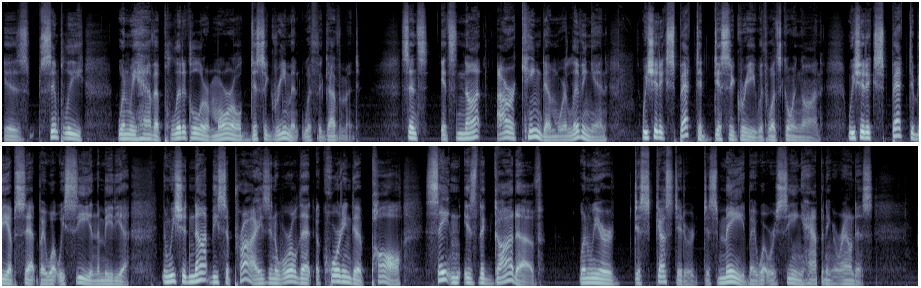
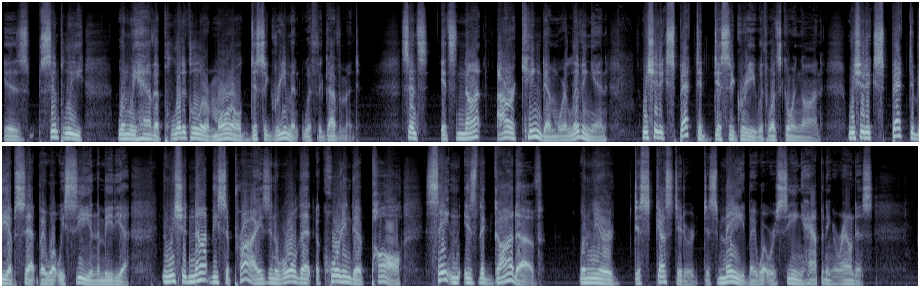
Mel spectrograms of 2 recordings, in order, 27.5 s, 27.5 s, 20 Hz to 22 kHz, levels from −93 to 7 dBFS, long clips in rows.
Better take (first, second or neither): first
